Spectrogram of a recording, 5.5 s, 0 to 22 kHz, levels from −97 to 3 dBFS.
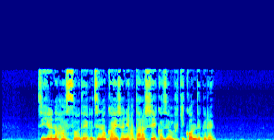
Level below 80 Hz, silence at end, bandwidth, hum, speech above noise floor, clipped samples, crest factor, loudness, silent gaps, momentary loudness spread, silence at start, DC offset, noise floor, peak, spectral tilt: -60 dBFS; 1.2 s; 11.5 kHz; none; 42 dB; under 0.1%; 18 dB; -22 LUFS; none; 9 LU; 0.75 s; under 0.1%; -64 dBFS; -6 dBFS; -4.5 dB/octave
